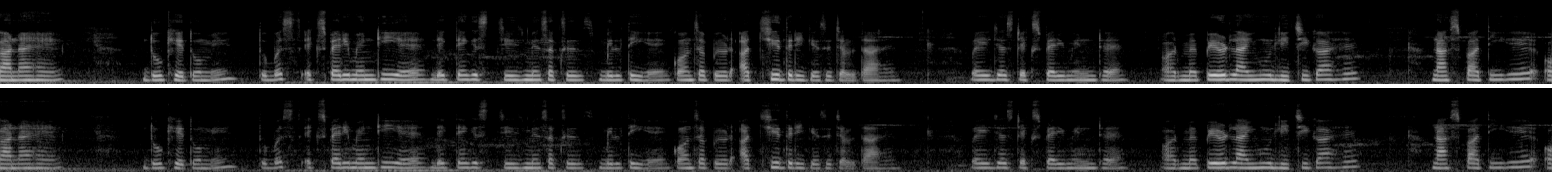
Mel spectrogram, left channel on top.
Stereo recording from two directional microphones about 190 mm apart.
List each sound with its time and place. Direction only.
0.0 s a woman's voice: 30° left (ahead or behind)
